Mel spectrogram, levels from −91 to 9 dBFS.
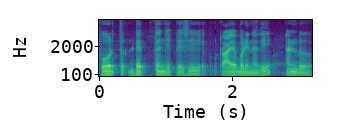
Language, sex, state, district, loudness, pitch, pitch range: Telugu, male, Andhra Pradesh, Visakhapatnam, -20 LUFS, 110 Hz, 105-120 Hz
